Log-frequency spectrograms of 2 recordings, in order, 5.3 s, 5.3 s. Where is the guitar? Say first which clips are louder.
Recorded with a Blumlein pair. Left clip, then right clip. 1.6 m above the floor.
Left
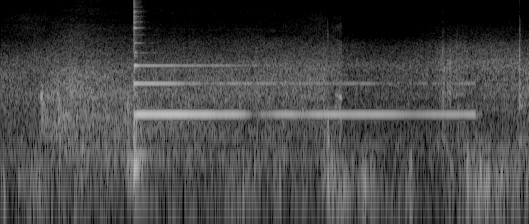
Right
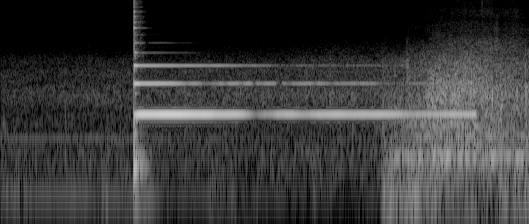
Right 4 dB; 5° right, 0.7 m.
